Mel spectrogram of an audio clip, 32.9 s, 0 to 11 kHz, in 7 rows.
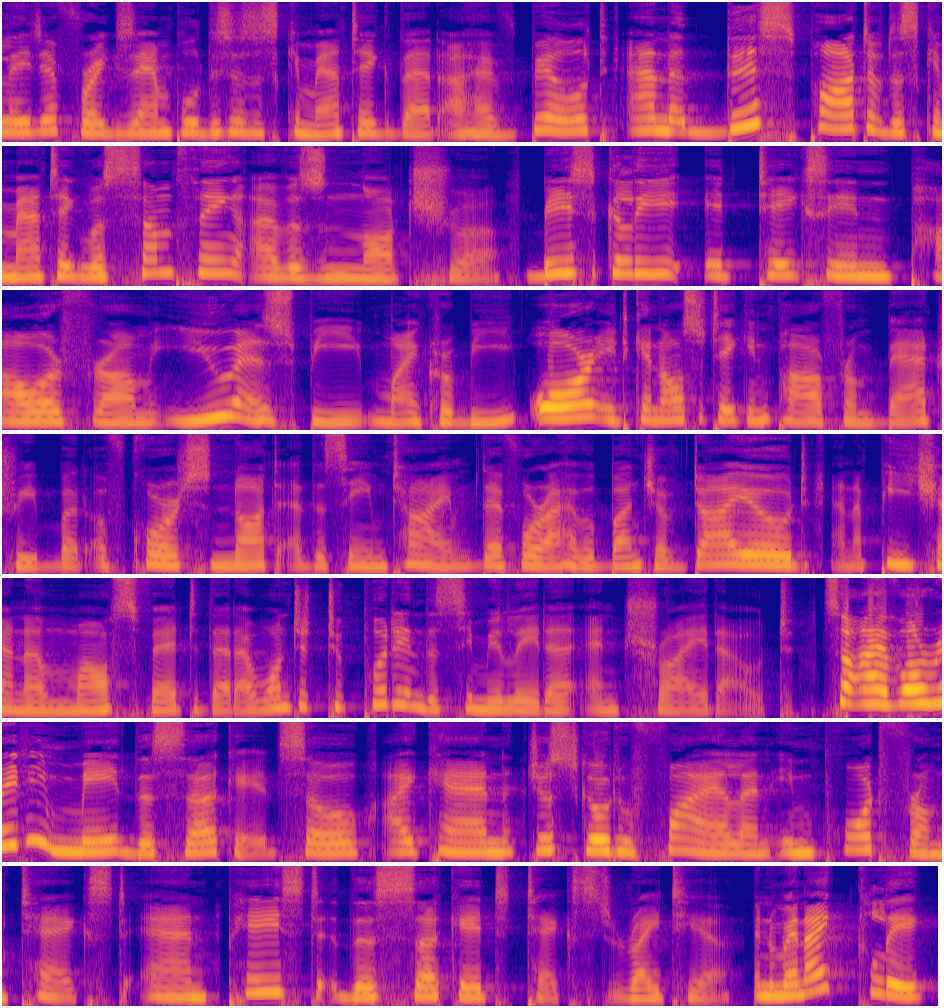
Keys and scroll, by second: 29.2 super+v.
